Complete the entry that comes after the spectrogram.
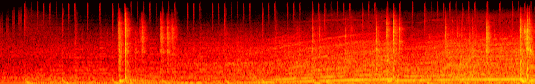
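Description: A simulated race car in iRacing, driven off the grass and back onto the track with a direct drive wheel, its engine climbing steadily in pitch as it accelerates, loud and continuous with sharp transient knocks throughout.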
